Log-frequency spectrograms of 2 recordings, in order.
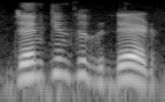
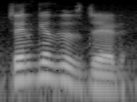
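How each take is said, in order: First: Blunt, loud announcement of death. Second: Softer, gentle breaking of bad news. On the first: Telling the stranger bluntly his friend is dead, loud. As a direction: state it hard and flat out. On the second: Gently telling the stranger his friend Jenkins died, soft. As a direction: ease the news to him softly. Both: Shown as a demonstration. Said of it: "Be gentle".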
